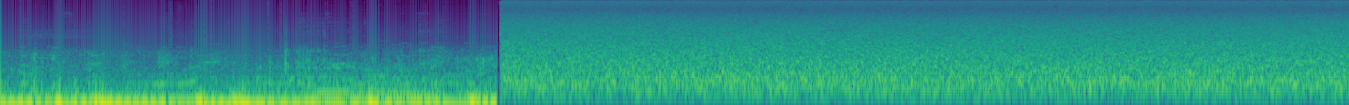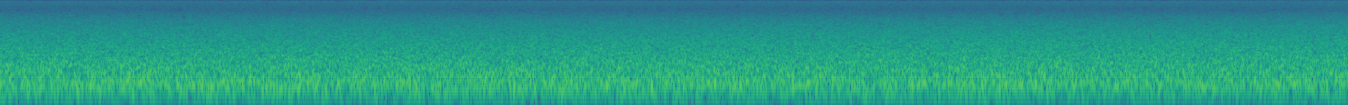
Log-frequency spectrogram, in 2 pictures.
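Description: A low car-interior rumble from a dashboard camera cuts off suddenly about three seconds in. It gives way to a steady, even hiss of recording noise with nothing else in it.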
